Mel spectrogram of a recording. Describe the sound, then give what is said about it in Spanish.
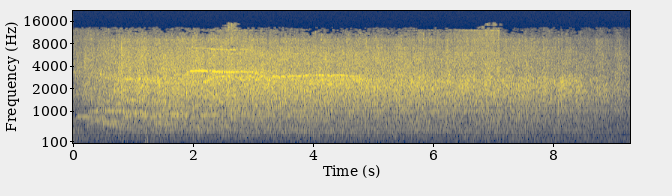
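A crowd applauds itself for being there, a dense wash of many hands clapping that swells quickly, holds at full volume for several seconds, then tapers slightly toward the end. No one speaks over it. “Así que date un aplauso por estar aquí.”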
